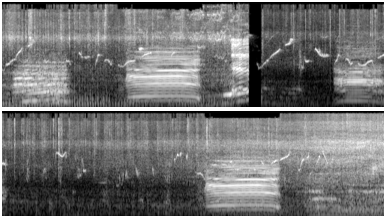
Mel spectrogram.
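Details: A fat cow in a tame herd being driven in the afternoon gives long, harmonic moos, calling to a female between quieter pauses.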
